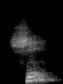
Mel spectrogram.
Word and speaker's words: J'ai: Aquí también podemos encontrar otro par de diptongos u otro par de fonemas, que son la A y la I, que tienen el sonido de E. Esa es la razón por la que suena je.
